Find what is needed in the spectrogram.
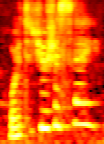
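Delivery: high, disbelieving retold question; stunned disbelief. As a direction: squeak it out in shock. Shocked at husband's offer.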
